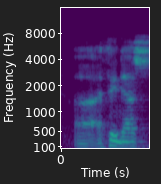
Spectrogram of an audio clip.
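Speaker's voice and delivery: plain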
